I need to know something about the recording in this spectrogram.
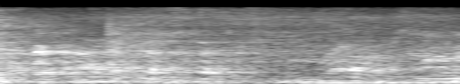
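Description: Faint, indistinct voices over the steady background noise of a large hall.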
